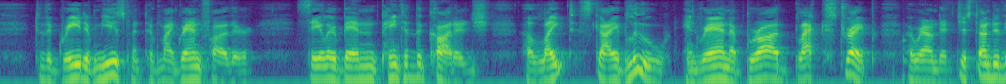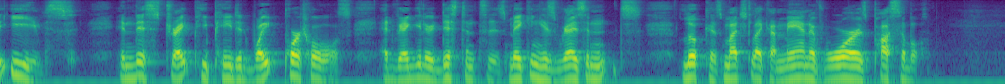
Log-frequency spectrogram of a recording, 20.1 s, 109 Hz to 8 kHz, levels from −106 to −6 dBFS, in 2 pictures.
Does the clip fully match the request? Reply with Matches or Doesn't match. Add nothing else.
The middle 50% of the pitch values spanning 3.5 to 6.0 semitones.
Matches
